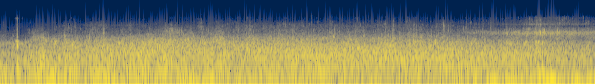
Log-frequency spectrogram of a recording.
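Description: An arm paddles and splashes through water.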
